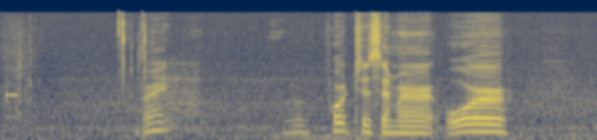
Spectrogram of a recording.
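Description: An electronic device bleeps and chirps in short pitched bursts.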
